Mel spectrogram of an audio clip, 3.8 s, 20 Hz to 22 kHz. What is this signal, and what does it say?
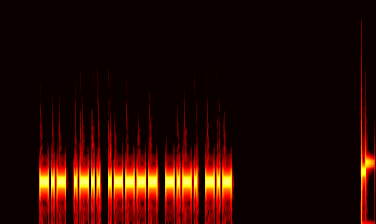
Morse code, heard as a keyed tone, about 39 wpm, 700 Hz. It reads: KL1CK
